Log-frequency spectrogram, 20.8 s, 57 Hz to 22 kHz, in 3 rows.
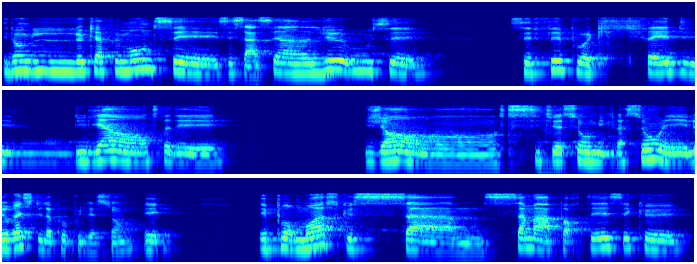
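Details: Stuttering in a 22-year-old man speaking French, with repetitions and blocks. His stutter was very strong when he was younger and still affects him.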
